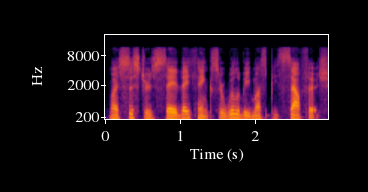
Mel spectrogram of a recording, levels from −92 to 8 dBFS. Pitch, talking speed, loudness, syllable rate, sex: 140 Hz, 200 wpm, -19 LUFS, 4.8 syllables/s, female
